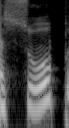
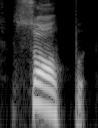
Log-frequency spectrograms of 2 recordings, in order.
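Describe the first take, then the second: First: सोप with a closed "oh" vowel; wrong pronunciation. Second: सॉप with open "aw", loud; correct pronunciation. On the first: Teacher shows students the wrong pronunciation, सोप with "oh". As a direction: say सोप with rounded long "o". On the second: Teacher corrects it for students, सॉप loud with open "aw". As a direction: punch सॉप with an open vowel. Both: Shown as a demonstration. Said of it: "तो ये गलत उच्चारण हो गया".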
